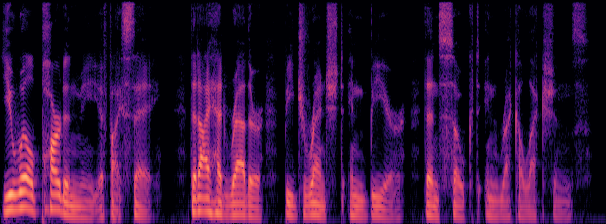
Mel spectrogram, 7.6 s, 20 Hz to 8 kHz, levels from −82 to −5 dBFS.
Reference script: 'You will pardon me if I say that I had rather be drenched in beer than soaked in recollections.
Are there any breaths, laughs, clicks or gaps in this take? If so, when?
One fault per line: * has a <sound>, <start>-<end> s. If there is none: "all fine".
all fine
